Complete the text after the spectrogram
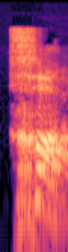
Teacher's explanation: হ্যাঁ চিবুকের নিচের দিকে যে অংশটা, গলার উপরের দিকে। খ, আর খ বলার সময় গলার মধ্যে একটা খসখস আওয়াজ হয়। খ, এটাই হচ্ছে হ খয়ের মূল হ পয়েন্ট।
